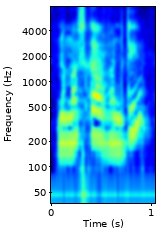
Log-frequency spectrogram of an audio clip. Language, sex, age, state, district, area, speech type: Assamese, female, 30-45, Assam, Barpeta, rural, spontaneous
